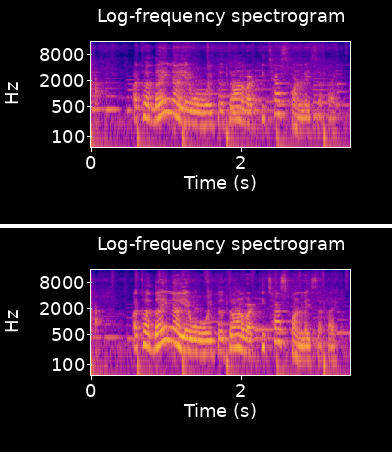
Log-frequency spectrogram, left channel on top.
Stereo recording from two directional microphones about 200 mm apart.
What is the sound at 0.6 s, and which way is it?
Speech, 45° right (ahead or behind).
